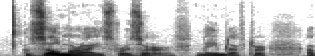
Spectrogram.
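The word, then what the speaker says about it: Zillmer: actuary our Raziel nur or in German pronounced August summer in English - probably August Zoomer it's always very confusing how Americans pronounce foreign names but that's okay I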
